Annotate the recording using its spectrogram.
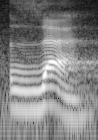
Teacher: Diucapkan dengan cara ujung lidah kita berada di antara dua gigi seri bagian atas dan bagian bawah. Za. Menyerupai dengan pengucapan huruf Z di dalam huruf Latin. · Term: huruf za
